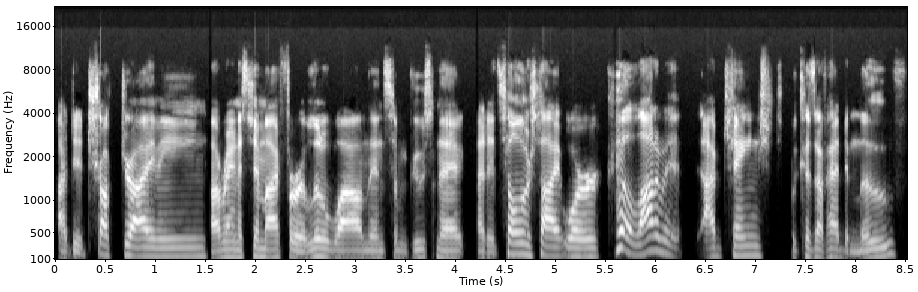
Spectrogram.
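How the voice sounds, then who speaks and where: A man's voice: medium pitch, moderate pace, hardly any pauses, fairly bright tone, smooth, no room sound. A man in his thirties from Florida with an American accent, chatting casually and in a rambling way as an interview guest. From Florida, United States. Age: 30s. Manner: rambling, informal, conversational. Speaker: interview guest, union carpenter.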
